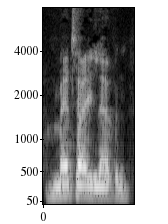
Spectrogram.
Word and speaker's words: Meta 11: Did I say that right? Meta 11? Is that how it's supposed to be like all together? – Yeah, Meta 11.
